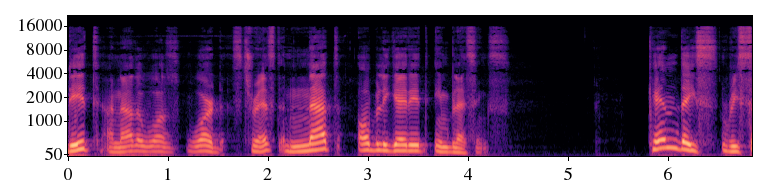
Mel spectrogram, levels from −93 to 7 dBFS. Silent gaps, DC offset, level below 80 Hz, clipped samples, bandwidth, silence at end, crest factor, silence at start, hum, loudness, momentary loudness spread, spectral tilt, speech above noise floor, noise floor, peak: none; under 0.1%; -46 dBFS; under 0.1%; 16 kHz; 0 s; 18 dB; 0 s; none; -18 LUFS; 12 LU; -6.5 dB/octave; 59 dB; -76 dBFS; 0 dBFS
